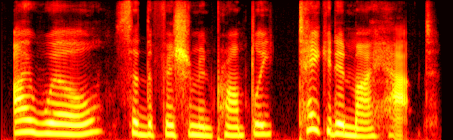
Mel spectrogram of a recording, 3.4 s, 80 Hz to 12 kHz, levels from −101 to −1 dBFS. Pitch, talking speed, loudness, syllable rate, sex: 230 Hz, 195 wpm, -19 LUFS, 4.8 syllables/s, female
